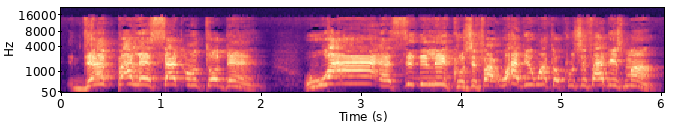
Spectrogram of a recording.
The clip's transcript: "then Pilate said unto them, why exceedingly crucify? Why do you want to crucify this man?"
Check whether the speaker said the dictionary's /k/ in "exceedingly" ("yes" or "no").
no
